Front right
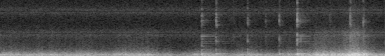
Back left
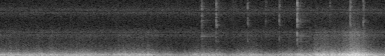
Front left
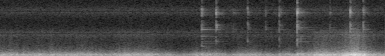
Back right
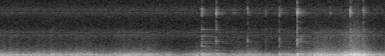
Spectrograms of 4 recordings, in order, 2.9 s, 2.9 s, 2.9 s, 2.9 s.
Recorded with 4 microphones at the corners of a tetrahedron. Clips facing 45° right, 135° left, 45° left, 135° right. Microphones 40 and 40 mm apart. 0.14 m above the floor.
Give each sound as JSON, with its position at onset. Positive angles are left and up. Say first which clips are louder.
{"t": 1.5, "sound": "dishes clattering", "louder": "front right 3 dB, back right 2 dB", "azimuth_deg": -80}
